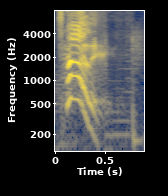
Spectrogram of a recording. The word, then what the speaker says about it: Telly: The name's Telly. Rhymes with Nelly. Like, whoa, Nelly. Did you know Telly offers 5,000 channels like an endless deli?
